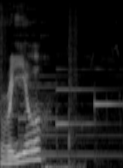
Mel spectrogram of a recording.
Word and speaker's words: Ryo: See, his name is spelt R-Y-O, so it's like Rio. But everyone calls him Dio, which I'm guessing is like the actual pronunciation.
